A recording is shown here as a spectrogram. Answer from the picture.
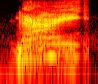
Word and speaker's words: Nyai: Nyai.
